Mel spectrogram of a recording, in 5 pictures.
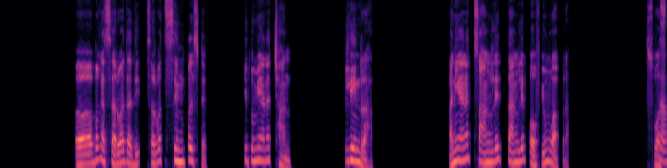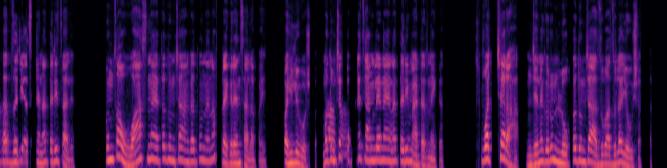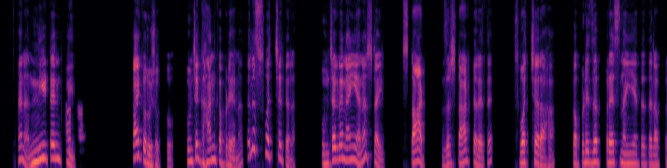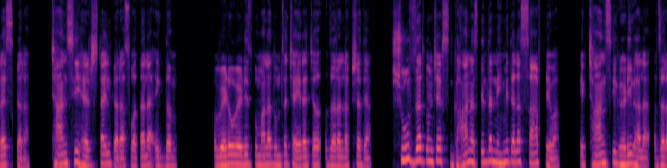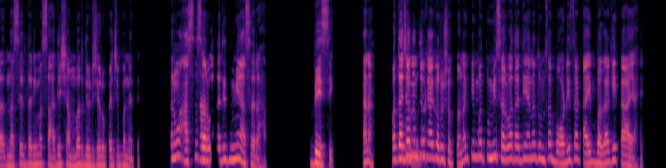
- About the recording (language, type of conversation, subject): Marathi, podcast, तुमच्या कपड्यांच्या निवडीचा तुमच्या मनःस्थितीवर कसा परिणाम होतो?
- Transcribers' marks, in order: in English: "स्टेप"; in English: "फ्रेग्रन्स"; tapping; other background noise; in English: "नीट अँड क्लीन"; stressed: "स्टार्ट"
